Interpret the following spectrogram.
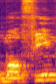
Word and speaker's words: morpheme: इसको हम अगर प्रोनाउंस करें तो इसको मॉर्फीम कहेंगे।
